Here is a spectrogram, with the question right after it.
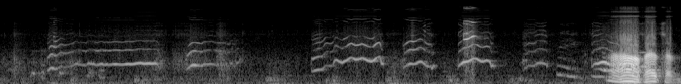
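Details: Tiny Papillon puppy, a four-day-old male placed in a black dress shoe, starts with thin, steady whistled squeals, then gives shorter wobbling squeaks, and ends with a sudden loud burst of sound.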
